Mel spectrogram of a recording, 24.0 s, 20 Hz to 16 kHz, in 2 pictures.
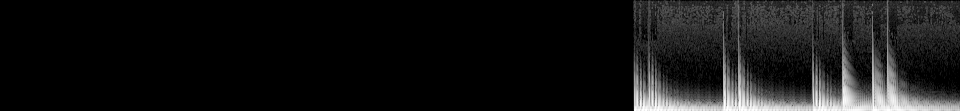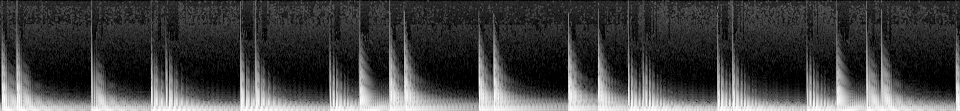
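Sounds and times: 
161 BPM bass line in F minor: 7.9s - 23.9s.

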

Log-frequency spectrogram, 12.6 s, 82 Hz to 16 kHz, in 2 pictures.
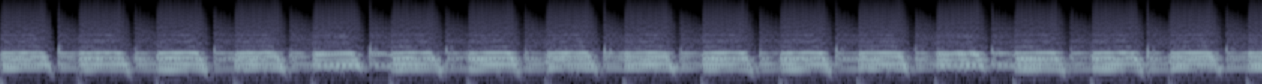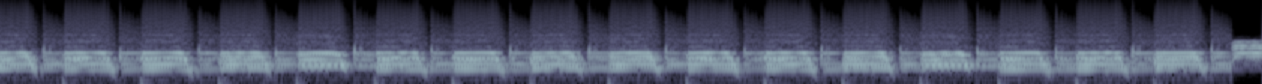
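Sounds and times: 
154 BPM G minor trap main chords melody loop stem: 0.0s - 12.5s.

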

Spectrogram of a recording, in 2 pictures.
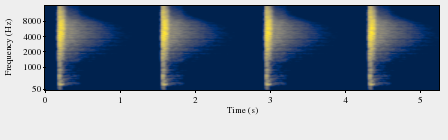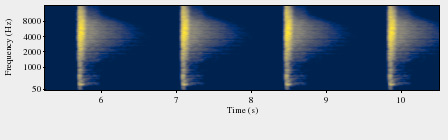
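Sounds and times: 
boom bap drum loop with snare: 0.2s - 0.6s, 1.6s - 2.0s, 3.0s - 3.4s, 4.4s - 4.8s, 5.7s - 6.1s, 7.1s - 7.5s, 8.5s - 8.9s, 9.8s - 10.4s.

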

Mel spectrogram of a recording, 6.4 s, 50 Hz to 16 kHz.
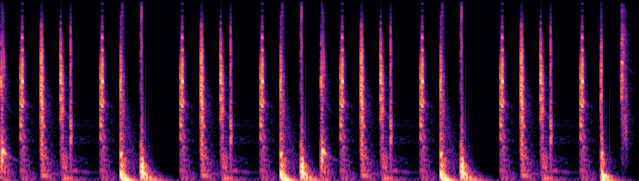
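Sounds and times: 
drum and percussion loop at 150 BPM: 0.0s - 6.3s.

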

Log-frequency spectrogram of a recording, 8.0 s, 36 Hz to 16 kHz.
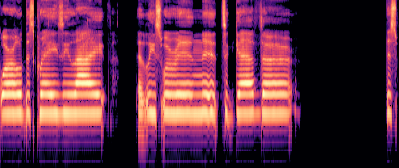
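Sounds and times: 
vocals with strong natural vibrato: 0.0s - 6.0s.

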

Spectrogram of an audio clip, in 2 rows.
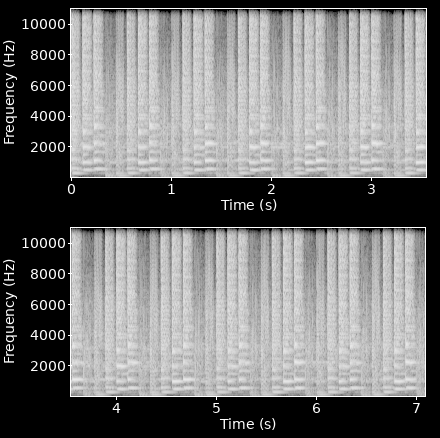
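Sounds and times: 
techno synth loop: 0.0s - 7.0s.

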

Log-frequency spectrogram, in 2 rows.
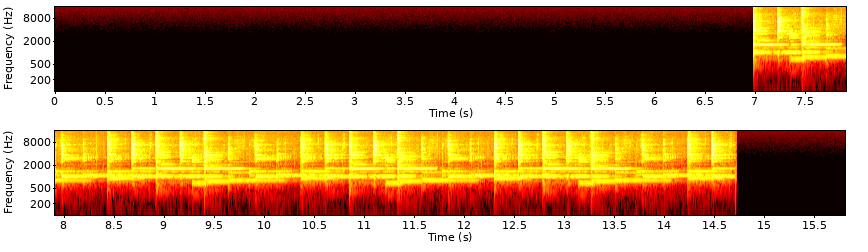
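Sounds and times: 
high kalimba melody loop in F minor at 124 BPM: 7.0s - 14.8s.

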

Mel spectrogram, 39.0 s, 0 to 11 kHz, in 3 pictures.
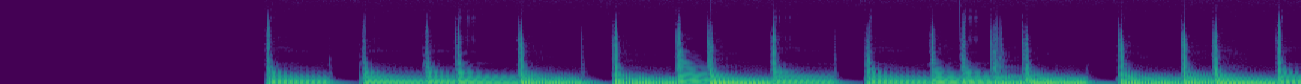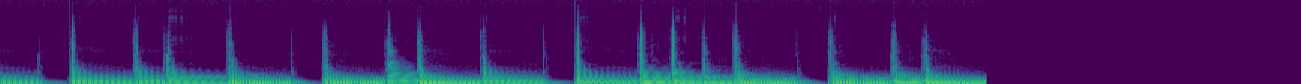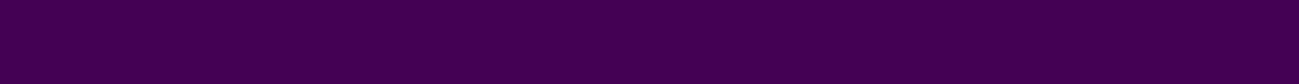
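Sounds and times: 
95 BPM G minor bass loop: 2.7s - 22.9s.

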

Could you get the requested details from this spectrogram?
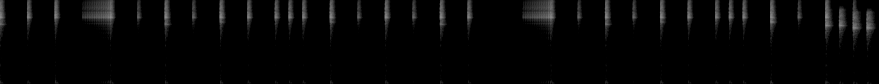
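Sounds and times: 
RnB hi-hat loop: 0.0s - 8.7s.

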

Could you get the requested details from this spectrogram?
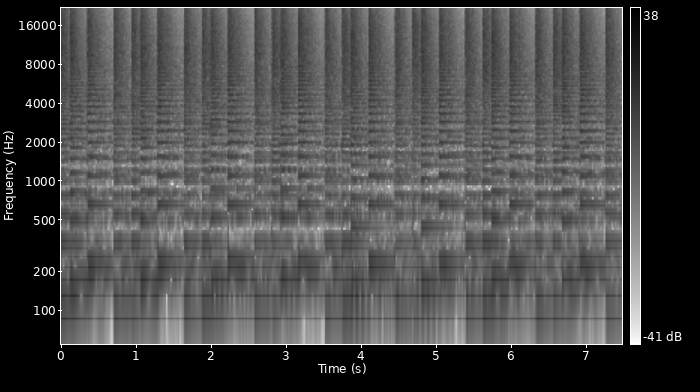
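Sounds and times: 
melodic techno loop with feedback in A minor: 0.0s - 7.4s.

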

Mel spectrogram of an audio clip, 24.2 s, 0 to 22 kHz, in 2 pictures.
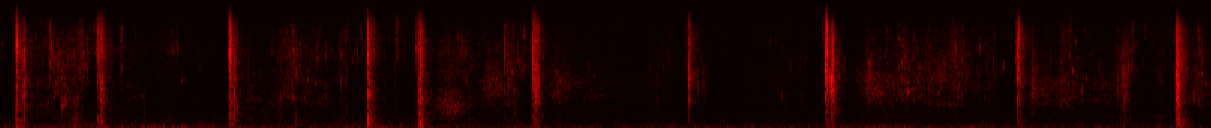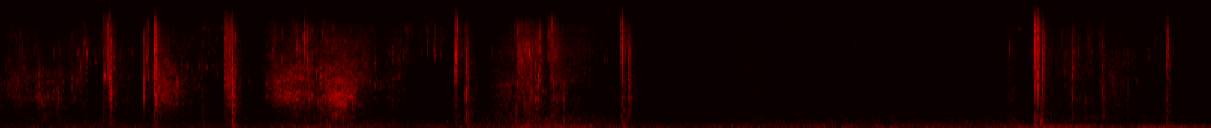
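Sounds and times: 
mop moving water: 0.2s - 18.4s.

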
